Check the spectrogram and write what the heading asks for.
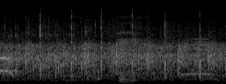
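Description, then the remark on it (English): A burst of audience applause, dense and steady, with many hands clapping at once in a continuous crackling wash that holds its loudness throughout without any voices on top. “they just gave themselves a round of applause.”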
